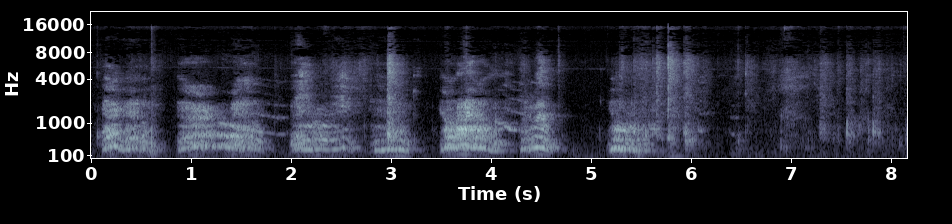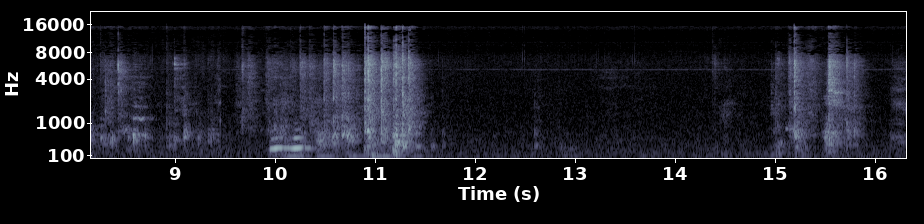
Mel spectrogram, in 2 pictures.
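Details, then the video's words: Young dachshund growling while attacking a corgi indoors; bursts of rough, snarling growls and yaps in the first half, then a quiet gap before two short final outbursts. "Нападение таксеныша на корги"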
